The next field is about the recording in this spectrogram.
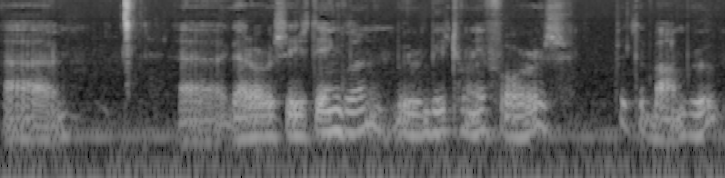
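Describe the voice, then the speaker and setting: A man of ninety with an American Midwestern accent, reminiscing in a halting, rambling way with repeated words. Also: mid-range voice, vocal fry, warm tone, a little hiss or hum. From Des Moines, Iowa, United States. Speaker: interviewee, World War Two veteran. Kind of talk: oral history reminiscence.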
